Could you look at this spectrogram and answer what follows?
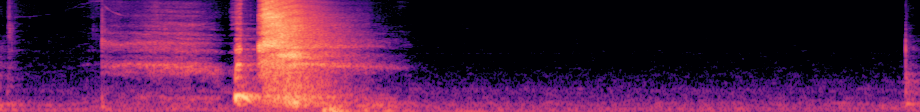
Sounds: Sneeze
